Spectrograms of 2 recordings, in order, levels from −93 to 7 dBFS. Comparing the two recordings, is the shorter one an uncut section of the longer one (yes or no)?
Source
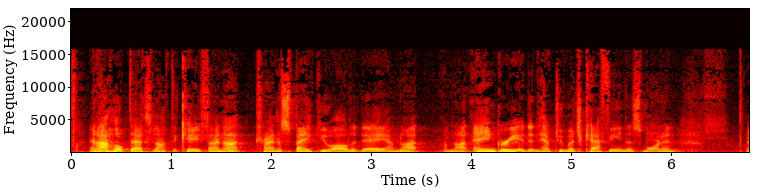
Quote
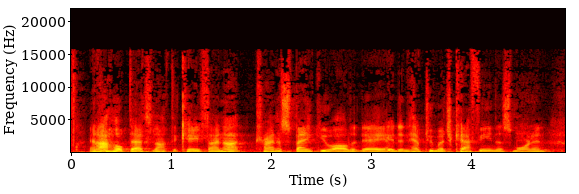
no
